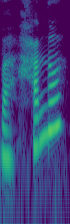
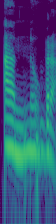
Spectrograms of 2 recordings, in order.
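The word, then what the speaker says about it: hanno: good just one thing in italian we don't pronounce age okay but it's mute so instead of hano it would be anno so they have ano and you're right enough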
